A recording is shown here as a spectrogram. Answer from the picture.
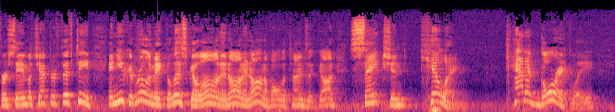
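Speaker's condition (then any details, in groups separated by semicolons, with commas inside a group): No condition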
